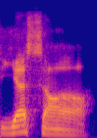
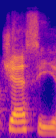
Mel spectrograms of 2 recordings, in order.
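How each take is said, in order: First: The name begins with a Y sound. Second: The name begins with a J sound. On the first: The speaker calls it right. "It's Yessa" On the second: The speaker calls it wrong. "it's not Jesse"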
